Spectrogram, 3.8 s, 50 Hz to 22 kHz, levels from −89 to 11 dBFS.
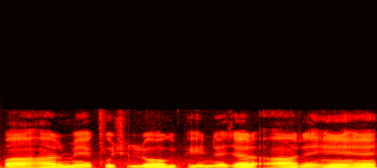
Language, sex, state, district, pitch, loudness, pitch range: Hindi, male, Jharkhand, Ranchi, 110 Hz, -16 LUFS, 110-115 Hz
